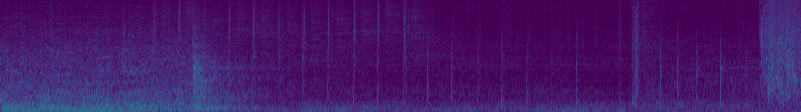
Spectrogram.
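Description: Quick light footsteps patter on a hard floor.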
